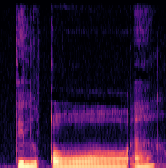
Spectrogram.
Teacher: قا مد متصل چار حرکہ لمبا، اس کے بعد حمزہ پر کٹ آف ساؤنڈ، مدینہ دال پر قلقلہ، قال عسى، قاف حلق سے، عسى میں عین حلق سے، سا دو حرکہ لمبا، سین پر فتح ساتھ میں ہے، الف مقصورہ.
